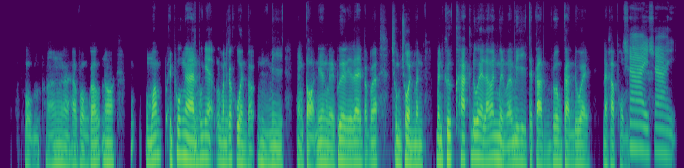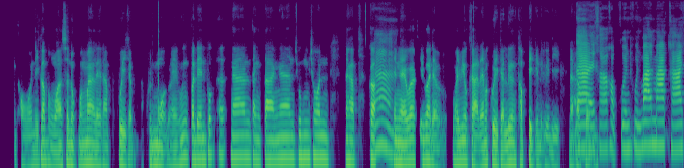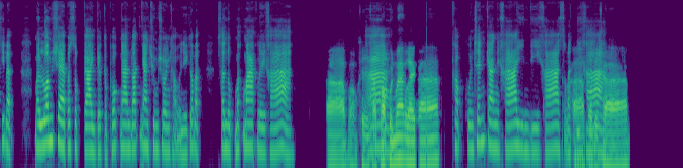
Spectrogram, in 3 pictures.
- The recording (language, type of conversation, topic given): Thai, unstructured, ทำไมการมีงานวัดหรืองานชุมชนถึงทำให้คนมีความสุข?
- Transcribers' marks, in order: tapping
